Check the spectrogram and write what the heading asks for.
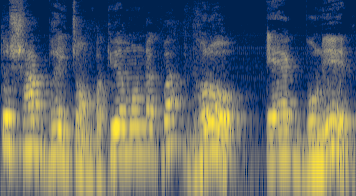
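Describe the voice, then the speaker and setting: A young male teacher, giving a lively exam-prep lesson and repeating questions to his students. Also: sits high, a little fast, distant mic. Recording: echoey room, off-mic.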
